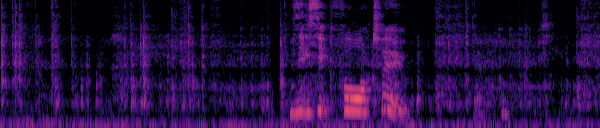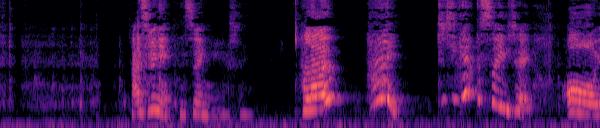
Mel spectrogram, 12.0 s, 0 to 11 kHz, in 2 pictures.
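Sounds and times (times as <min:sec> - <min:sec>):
rotary phone dial clicks: 0:00.0 - 0:07.4.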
